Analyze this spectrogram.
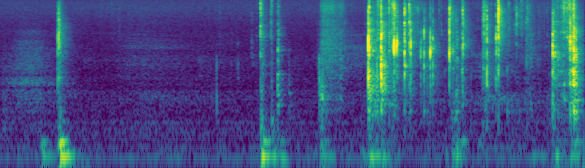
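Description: Small plastic kit parts and packaging being handled by hand: a single click about half a second in, then from about two and a half seconds a quick run of clicks and rustles.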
